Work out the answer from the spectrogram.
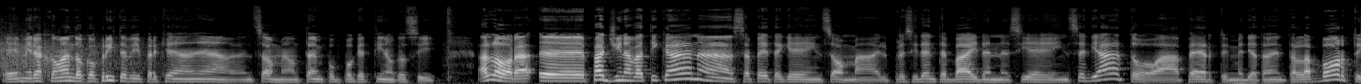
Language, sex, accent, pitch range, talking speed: Italian, male, native, 115-145 Hz, 130 wpm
